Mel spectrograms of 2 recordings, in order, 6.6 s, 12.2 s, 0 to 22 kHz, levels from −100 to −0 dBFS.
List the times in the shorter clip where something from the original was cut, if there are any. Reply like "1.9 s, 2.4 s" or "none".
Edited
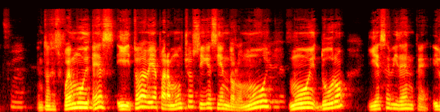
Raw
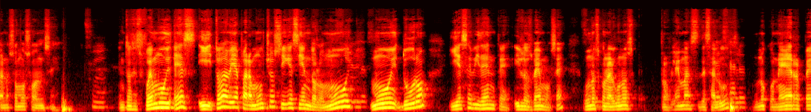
none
